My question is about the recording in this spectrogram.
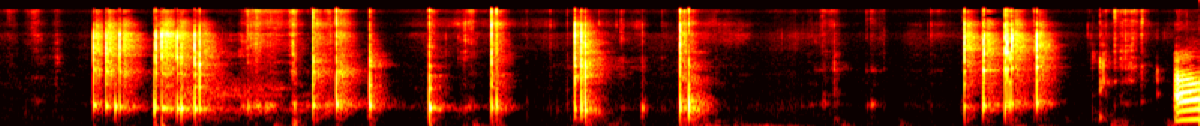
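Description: Plastic pop tubes being stretched and bent, crackling in several short bursts of quick pops with pauses between.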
